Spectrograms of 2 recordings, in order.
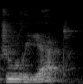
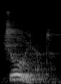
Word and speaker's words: Juliet: You know, this rhythm is one of the reasons why we know her name is not Juliet, right? It's Juliet.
